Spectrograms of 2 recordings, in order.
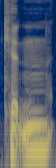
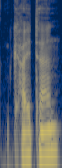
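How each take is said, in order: First: The first vowel sounds like 'ih'. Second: The first vowel sounds like 'eye'. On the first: "they were like, no, it's kitten" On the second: "I always thought it was kaiten"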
